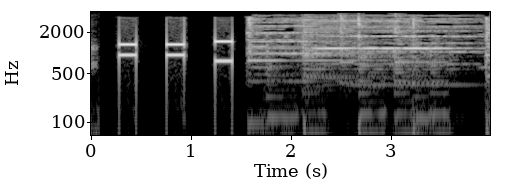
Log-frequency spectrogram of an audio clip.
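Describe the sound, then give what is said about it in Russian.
Three short, evenly spaced telephone keypad beeps dialing an employee's internal extension on the phone line of the company Teploenergosbyt SPB, clear, followed by a longer continuous line tone that holds for a couple of seconds. No one speaks. “Если вы знаете внутренний номер сотрудника, наберите его.”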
